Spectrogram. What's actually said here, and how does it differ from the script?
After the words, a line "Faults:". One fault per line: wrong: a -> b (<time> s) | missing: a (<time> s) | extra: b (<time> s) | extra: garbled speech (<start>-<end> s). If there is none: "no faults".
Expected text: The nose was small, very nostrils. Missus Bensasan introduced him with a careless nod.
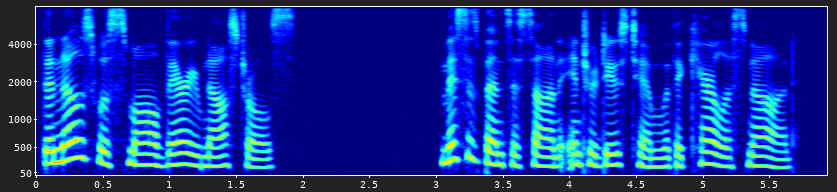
The nose was small, very nostrils. Missus Bensasan introduced him with a careless nod.
Faults:
no faults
